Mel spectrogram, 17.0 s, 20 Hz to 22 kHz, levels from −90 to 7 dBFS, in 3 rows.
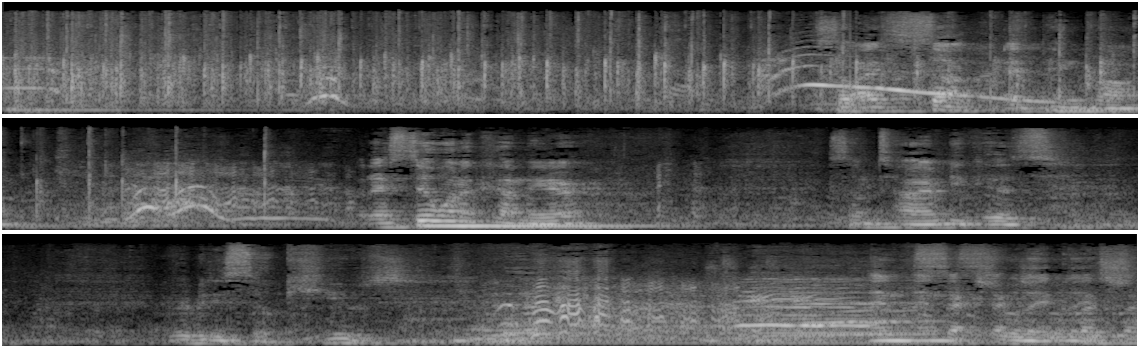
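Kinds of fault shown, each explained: Doubled audio track: from about 14.94 s to the end, a second full-band copy of the same audio runs along behind the original, roughly a fifth of a second late and a few dB quieter. It snaps in abruptly rather than fading up, and it has no decay or room colour, so it sounds like a clean duplicate rather than an echo. The likely cause is a slower second capture path or an edit leaving two copies out of step.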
